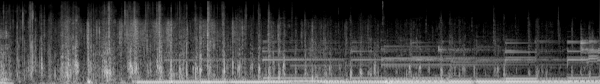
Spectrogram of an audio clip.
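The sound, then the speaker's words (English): Horse hooves clip-clop in a quick, uneven rhythm for a moment before loud sustained music swells in and largely buries them; Brad's horse wandering loose near the mouth of a ravine. “Near the mouth of the ravine, I found Brad's horse wandering loose.”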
